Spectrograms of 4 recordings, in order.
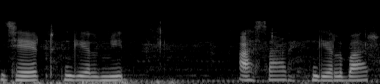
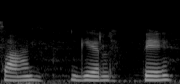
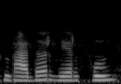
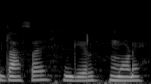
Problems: none marked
